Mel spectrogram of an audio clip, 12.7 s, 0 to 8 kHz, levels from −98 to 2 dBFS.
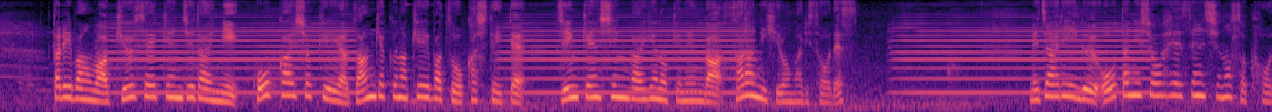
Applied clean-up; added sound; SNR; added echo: none; Bowed string instrument; 11 dB; none.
